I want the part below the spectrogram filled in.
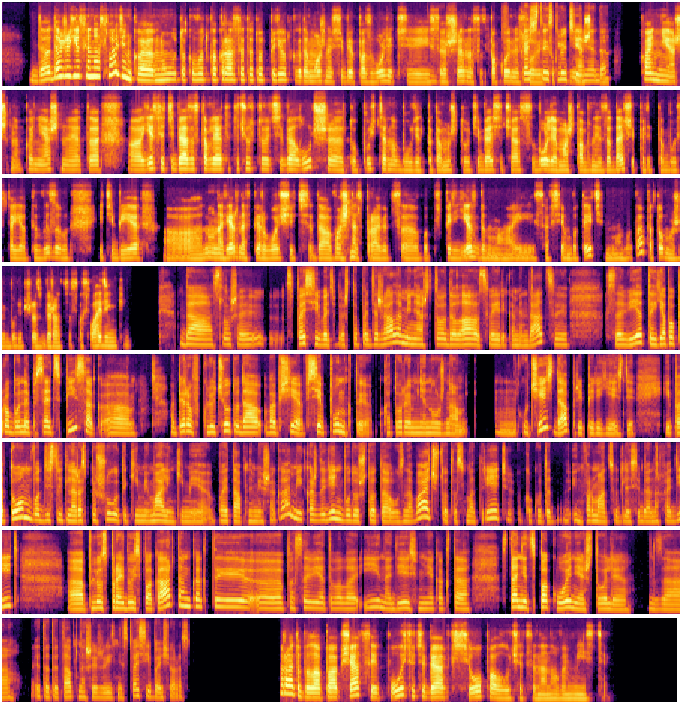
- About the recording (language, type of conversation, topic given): Russian, advice, Как справиться со страхом неизвестности перед переездом в другой город?
- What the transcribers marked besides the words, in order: none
